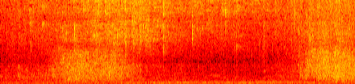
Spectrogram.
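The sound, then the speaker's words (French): Steady ocean wave sounds from a relaxation app wash in broad, soft swells of surf noise, rising and receding about twice over a continuous low rumble, with no voices present. “Ah, des vagues.”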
